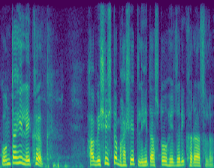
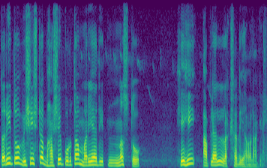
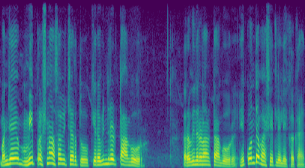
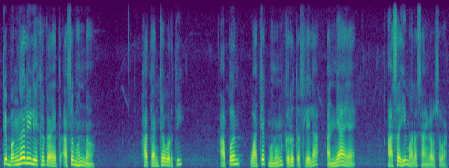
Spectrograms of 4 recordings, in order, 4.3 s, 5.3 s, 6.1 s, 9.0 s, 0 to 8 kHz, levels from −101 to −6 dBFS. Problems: background sounds at intervals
